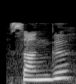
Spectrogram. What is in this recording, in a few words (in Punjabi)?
"sang", Punjabi; ਸੰਗ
